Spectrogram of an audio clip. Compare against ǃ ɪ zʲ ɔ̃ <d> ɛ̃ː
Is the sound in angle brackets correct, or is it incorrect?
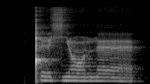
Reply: incorrect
